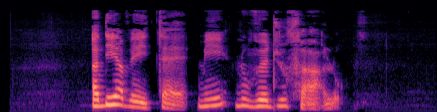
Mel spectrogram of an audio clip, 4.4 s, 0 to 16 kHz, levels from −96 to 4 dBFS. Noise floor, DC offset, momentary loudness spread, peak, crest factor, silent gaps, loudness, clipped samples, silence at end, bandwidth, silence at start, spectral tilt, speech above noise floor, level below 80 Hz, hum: -71 dBFS; under 0.1%; 11 LU; -2 dBFS; 22 dB; none; -22 LUFS; under 0.1%; 1 s; 11.5 kHz; 0.9 s; -5.5 dB/octave; 49 dB; -74 dBFS; none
